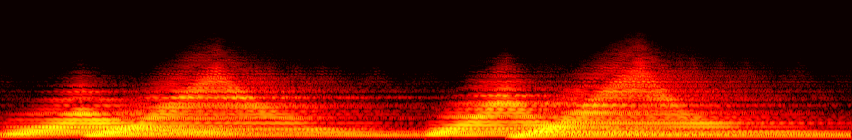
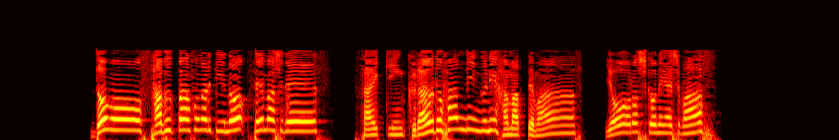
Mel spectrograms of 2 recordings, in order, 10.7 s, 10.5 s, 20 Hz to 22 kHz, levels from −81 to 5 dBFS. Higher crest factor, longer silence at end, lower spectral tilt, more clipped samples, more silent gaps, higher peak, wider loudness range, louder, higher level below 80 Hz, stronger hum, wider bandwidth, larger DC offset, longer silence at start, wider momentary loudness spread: second, 16 dB vs 22 dB; second, 0 s vs 1.55 s; about the same, -10 dB/octave vs -10.5 dB/octave; neither; second, none vs 4.22-4.39 s, 7.37-7.51 s; second, -4 dBFS vs 0 dBFS; about the same, 6 LU vs 7 LU; about the same, -21 LUFS vs -20 LUFS; second, -74 dBFS vs -42 dBFS; neither; about the same, 5.8 kHz vs 5.4 kHz; neither; second, 0 s vs 1.15 s; first, 14 LU vs 10 LU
